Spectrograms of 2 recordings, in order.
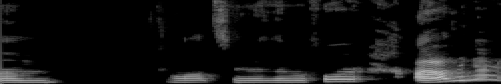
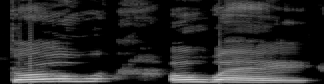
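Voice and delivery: drawn-out, much louder cry of go away; loud slow plea; 3 semitones higher, 14 dB louder, much slower than usual. Real, not acted. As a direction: yell it at the thing in the doorway. Animatronic at the door, panicking.

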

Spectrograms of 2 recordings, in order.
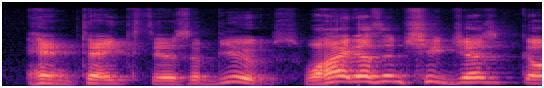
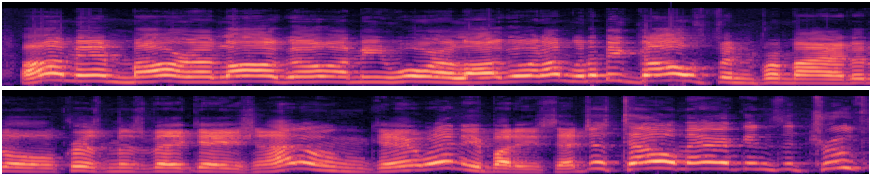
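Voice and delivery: loud, higher-pitched mock confession; mock Trump; 6 semitones higher, 6 dB louder than usual. Host showing the president how to confess, loud and brazen. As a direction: blare it out as a brazen admission. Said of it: "just tell us the truth".

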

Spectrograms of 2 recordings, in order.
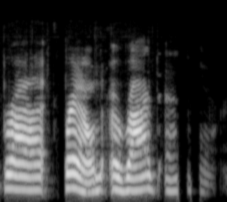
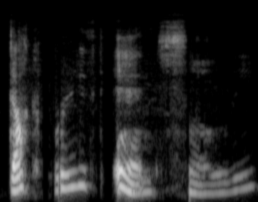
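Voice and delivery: ordinary delivery, nothing marked

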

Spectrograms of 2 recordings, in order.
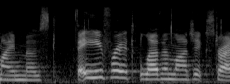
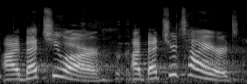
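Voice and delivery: loud, slow sarcastic jab; loud, slow mocking "I bet you're tired"; 2 semitones higher, 8 dB louder than usual. Shown as a demonstration. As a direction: drag it out mockingly. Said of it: "that's sarcasm".

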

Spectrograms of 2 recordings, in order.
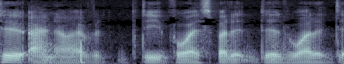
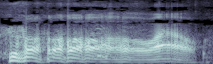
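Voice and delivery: loud high laugh into an oh wow; helium laugh; 6 semitones higher, 11 dB louder than usual. Real, not acted. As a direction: burst out laughing at your own squeak.

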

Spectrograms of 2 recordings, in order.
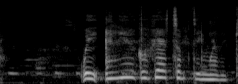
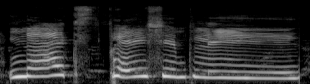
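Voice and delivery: high, slow loud call; 7 semitones higher, 6 dB louder, much slower than usual. Pretend. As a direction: call the next patient in. Calling out to waiting room.

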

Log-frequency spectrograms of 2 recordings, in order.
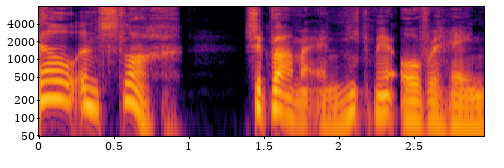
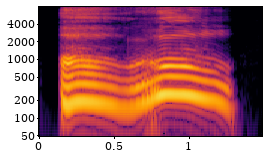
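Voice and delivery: high, loud cry of astonishment; astonished queen; amazed; 8 semitones higher, 5 dB louder than usual. A narrator's reading. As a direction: exclaim in delighted wonder. Queen amazed at changed husband.

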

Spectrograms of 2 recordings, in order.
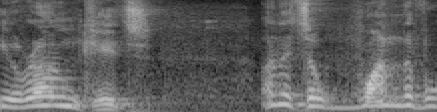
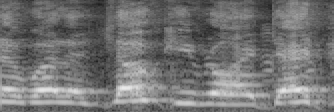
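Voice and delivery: put-on high, louder pestering kid; demanding child; 8 semitones higher, 5 dB louder than usual. Boy begging dad for donkey ride, loudly insistent.

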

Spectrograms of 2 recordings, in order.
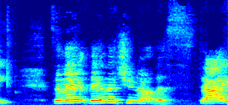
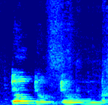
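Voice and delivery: mock drumroll; 6 semitones lower, 7 dB quieter than usual. Suspense sound while cutting.

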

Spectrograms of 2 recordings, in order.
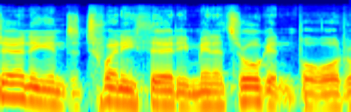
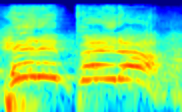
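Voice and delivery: high, shrieking cheer; mum egging on. Retold or imitated. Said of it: "my mum would be like".

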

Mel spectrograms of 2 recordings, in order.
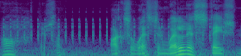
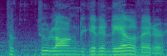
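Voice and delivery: yelling; 10 semitones higher, 12 dB louder than usual. Real, not acted. Complaining at teammates.

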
